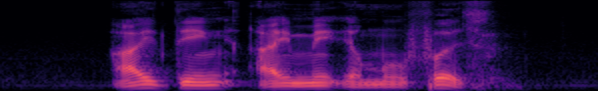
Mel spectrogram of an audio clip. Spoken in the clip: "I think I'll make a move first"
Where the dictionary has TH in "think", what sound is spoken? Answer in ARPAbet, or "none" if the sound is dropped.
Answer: T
